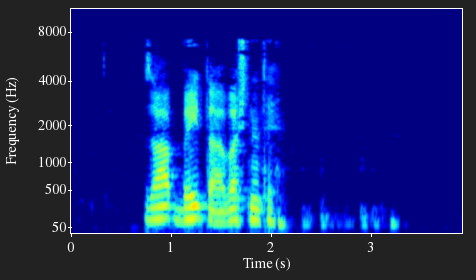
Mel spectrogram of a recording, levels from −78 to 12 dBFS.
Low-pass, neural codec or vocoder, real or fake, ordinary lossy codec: 7.2 kHz; none; real; AAC, 32 kbps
